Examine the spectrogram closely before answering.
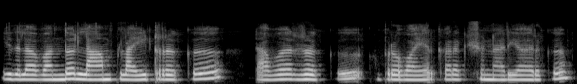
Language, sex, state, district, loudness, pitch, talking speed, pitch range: Tamil, female, Tamil Nadu, Nilgiris, -16 LUFS, 225 Hz, 95 wpm, 220-240 Hz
